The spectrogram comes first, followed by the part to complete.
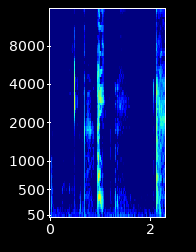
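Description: Near silence broken by a woman's brief, soft vocal sound about a second in, like a murmur or whisper, with a few faint mouth clicks around it.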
